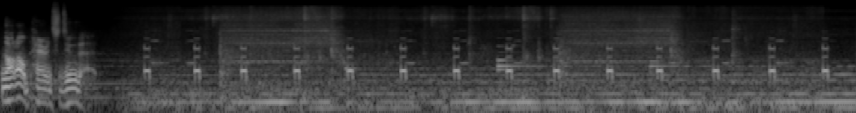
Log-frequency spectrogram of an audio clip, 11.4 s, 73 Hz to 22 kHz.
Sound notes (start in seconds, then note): 2.2 machines beeping; 7.4 dramatic instrumental music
